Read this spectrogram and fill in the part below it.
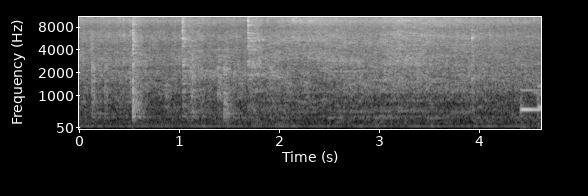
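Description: Jackfruit pieces for a jackfruit curry fry in a pan with a continuous close sizzle, and a few sharp clinks of stirring break through the steady hiss.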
